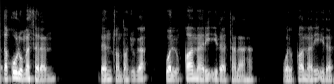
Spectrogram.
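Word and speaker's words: والقمر: Wal qamar hakala. La naqul wa al qamari hakala.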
